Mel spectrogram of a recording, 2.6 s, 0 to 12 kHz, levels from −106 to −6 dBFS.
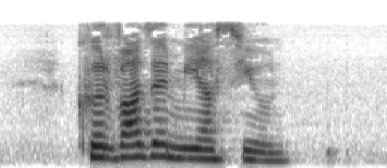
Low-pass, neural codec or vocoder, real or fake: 7.2 kHz; none; real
